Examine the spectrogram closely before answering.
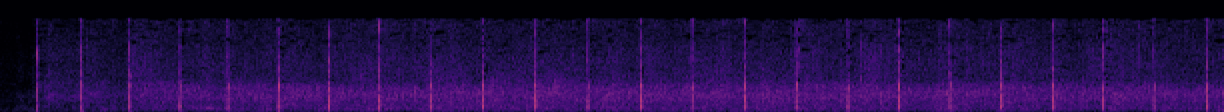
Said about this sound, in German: Lasst uns wirklich mal Danke sagen mit einem Applaus.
